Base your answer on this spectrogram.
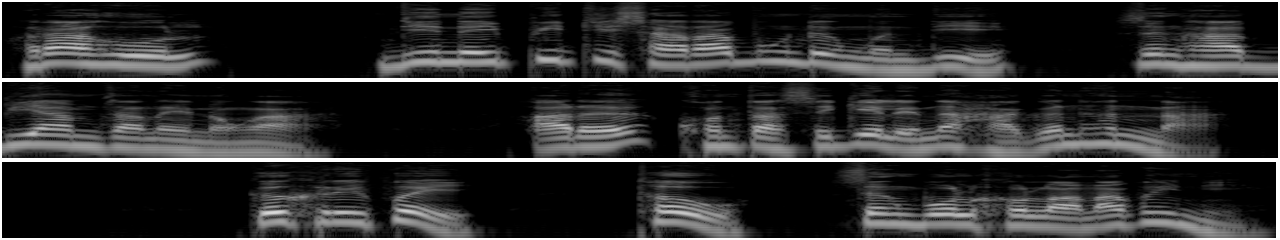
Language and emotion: Bodo, surprised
